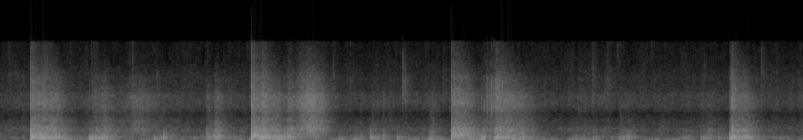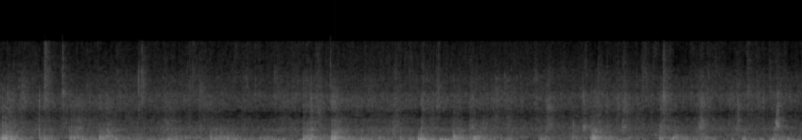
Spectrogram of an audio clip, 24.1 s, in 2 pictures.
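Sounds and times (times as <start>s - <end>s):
fireworks bangs: 0.0s - 24.0s
fireworks crackling: 0.0s - 24.0s
small fireworks pops: 0.0s - 24.0s.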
